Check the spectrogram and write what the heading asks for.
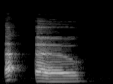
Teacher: it's spoken way back on the throat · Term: glottal stop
